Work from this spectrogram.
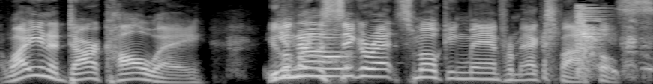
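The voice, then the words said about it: Boston accent. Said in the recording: “my Boston accent”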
